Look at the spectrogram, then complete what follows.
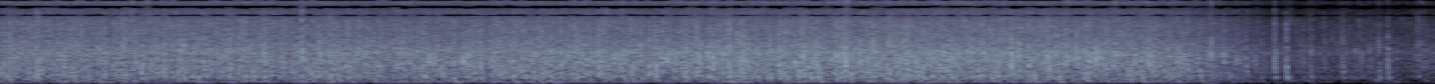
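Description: Steady rain falling, a dense hiss of many small drop impacts, fading out about six seconds in.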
